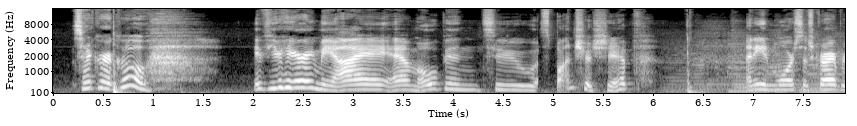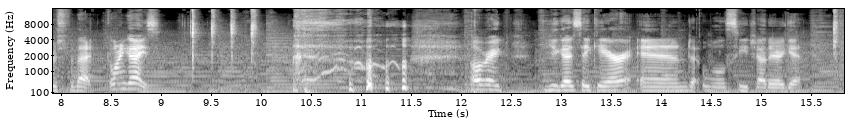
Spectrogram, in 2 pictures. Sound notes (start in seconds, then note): 9.2 click click click click; 10.3 laugh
